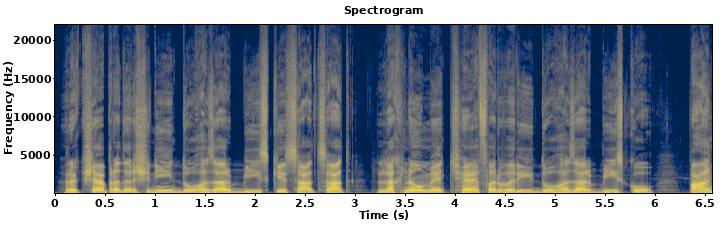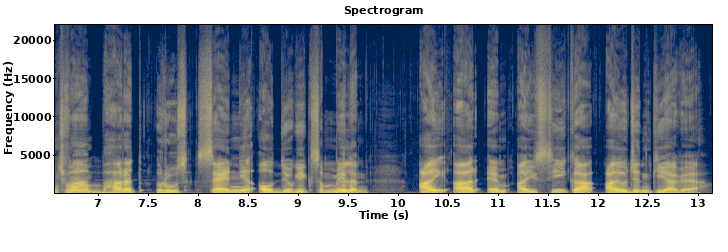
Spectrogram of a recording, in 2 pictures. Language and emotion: Hindi, neutral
